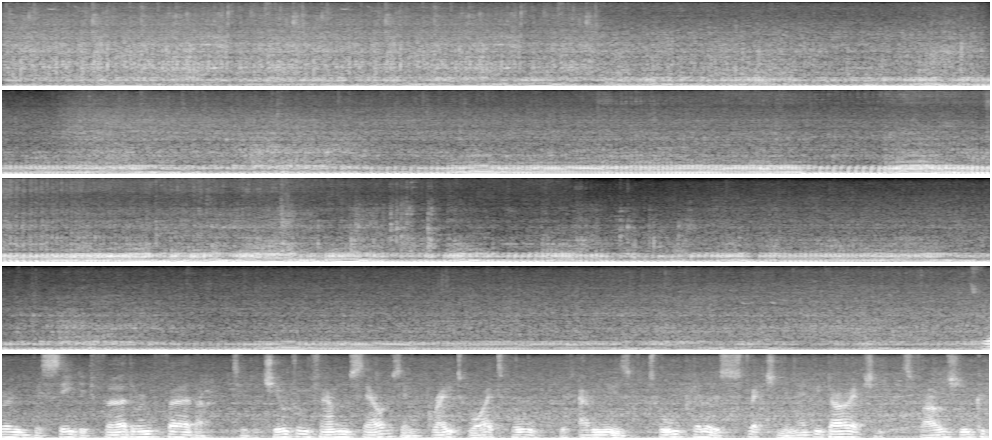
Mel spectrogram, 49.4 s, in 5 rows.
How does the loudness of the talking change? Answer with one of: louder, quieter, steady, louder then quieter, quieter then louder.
steady.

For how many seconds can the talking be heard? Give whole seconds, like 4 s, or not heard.
10 s.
